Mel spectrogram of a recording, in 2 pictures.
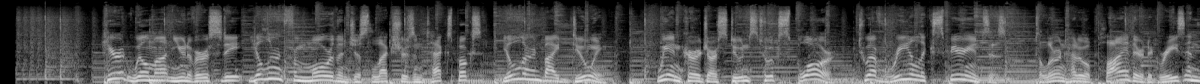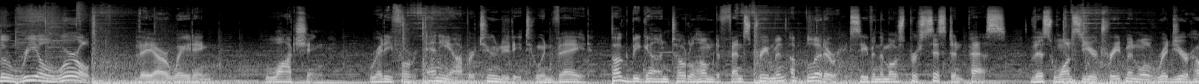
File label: Commercial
